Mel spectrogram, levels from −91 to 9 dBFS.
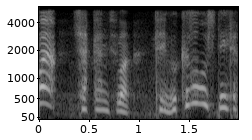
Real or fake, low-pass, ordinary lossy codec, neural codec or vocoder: fake; 5.4 kHz; none; codec, 16 kHz, 0.8 kbps, ZipCodec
